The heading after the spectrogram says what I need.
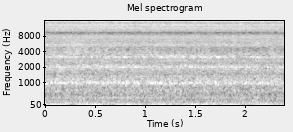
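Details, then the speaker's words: T-fal pressure canner depressurizing, gauge near the bottom of the blue: steady, even hiss of steam from the vent, slowing as pressure drops, no sputter or spitting; normal venting. "Alright, you hear the noise is slowing down a little bit. This pressure is slowing down. You can tell from the steam, the sound of the steam."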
